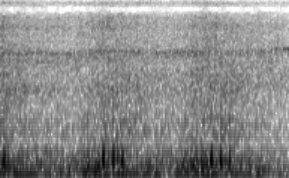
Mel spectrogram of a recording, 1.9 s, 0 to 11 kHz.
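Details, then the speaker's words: BMW E36 on its first drive: deep, lumpy exhaust rumble with uneven, stumbling pulses when pulling away; it runs and feels rough. Rough running engine, cause not confirmed. "It's definitely rough. It runs rough and it feels rough."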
